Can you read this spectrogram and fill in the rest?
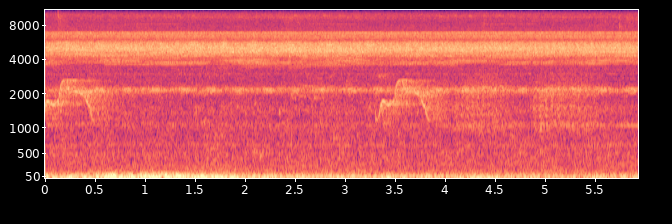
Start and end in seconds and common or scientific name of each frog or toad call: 4.1	5.6	Boana albopunctata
